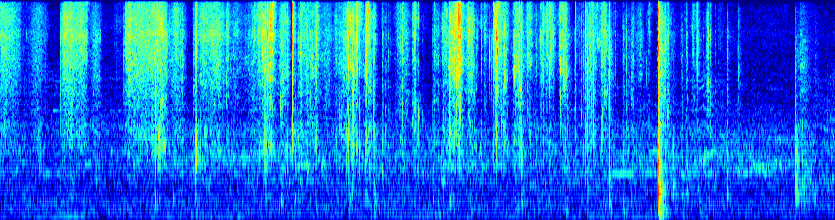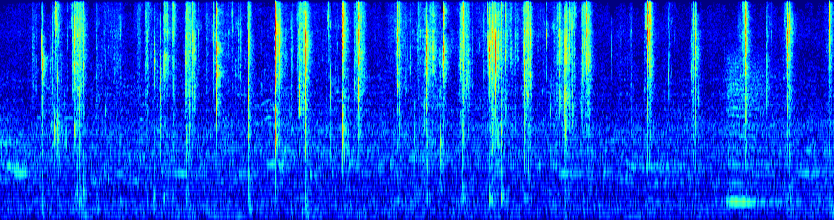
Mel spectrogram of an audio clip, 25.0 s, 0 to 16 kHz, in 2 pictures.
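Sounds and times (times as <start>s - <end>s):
squishy slime clicks and crackles: 2.3s - 9.6s, 13.0s - 23.1s.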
